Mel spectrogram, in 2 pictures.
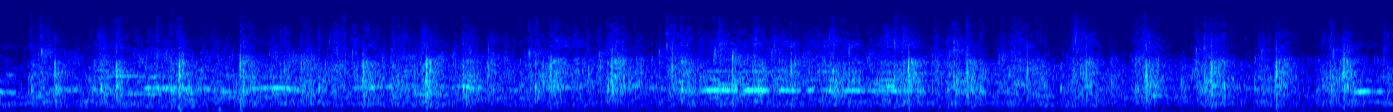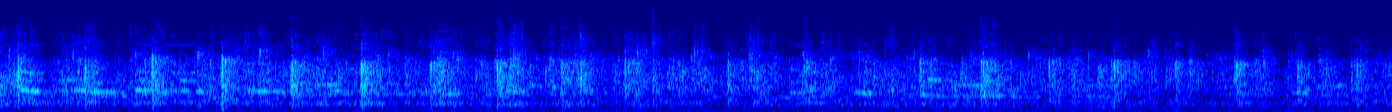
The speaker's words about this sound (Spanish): Démosle, hermano, un fuerte aplauso de alabanza al Señor.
